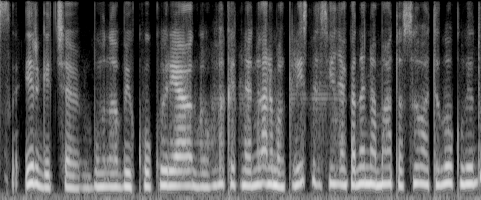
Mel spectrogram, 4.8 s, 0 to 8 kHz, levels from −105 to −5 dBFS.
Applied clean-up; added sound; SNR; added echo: neural diffusion model UNIVERSE++.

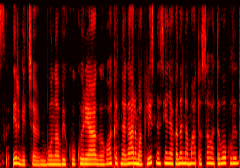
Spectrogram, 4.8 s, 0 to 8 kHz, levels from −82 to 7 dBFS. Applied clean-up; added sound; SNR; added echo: none; none; none; none.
